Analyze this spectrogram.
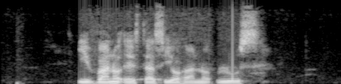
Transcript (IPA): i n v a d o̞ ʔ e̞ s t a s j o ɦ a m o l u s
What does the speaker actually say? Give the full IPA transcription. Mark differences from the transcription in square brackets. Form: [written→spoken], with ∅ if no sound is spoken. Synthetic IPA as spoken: i [n→∅] v a [d→n] o̞ ʔ e̞ s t a s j o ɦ a [m→n] o l u s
